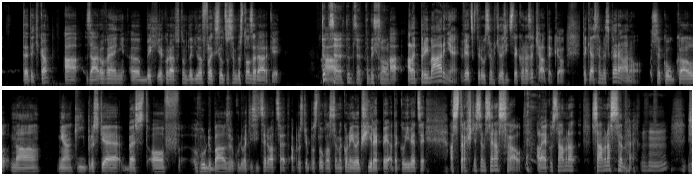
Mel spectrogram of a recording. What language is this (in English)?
Czech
